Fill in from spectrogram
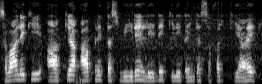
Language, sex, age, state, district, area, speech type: Urdu, male, 30-45, Delhi, South Delhi, rural, spontaneous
